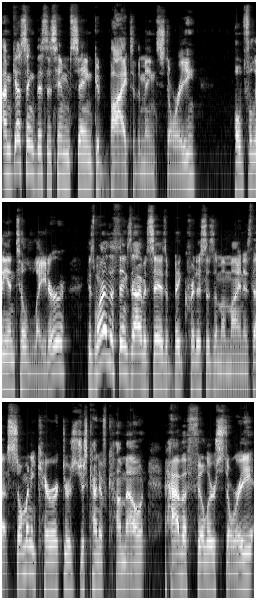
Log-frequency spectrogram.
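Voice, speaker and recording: A man's voice: medium pitch, dry recording. A man giving casual, rambling gameplay commentary in an informal way. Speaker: gaming YouTuber. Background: game music.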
